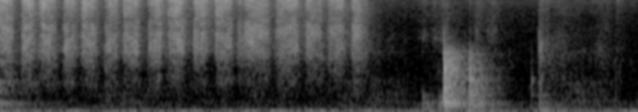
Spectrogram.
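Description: A wide brush sweeps water across the back of dry watercolour paper lying on a cloth tea towel, in quick scratchy back-and-forth strokes about four a second. The strokes stop after about three and a half seconds, and a second later there is one short, louder sound.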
